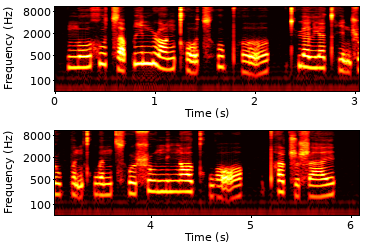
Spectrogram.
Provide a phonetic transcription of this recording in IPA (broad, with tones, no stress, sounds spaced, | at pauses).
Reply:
n̪ o˧˥ ʊ̯ x u˥˩ t͡s ä̰˨˩ p i˥ n ɻ ɑ˧˥ ŋ kʰ o̰˨˩ ʊ̯ t͡sʰ u˥˩ pʰ ɤ̰˨˩˦ | t̪ʰ ɥ ɛ˥˧ l j ɛ˥˩ t̪ʰ ḭ˨˩ n ʂ u˧˥ p ə̰˨˩ n kʰ w ə˧˥ n t͡sʰ u˧˥ ʂ u˥ n̪ i˥ ŋ ɑ˥ ʊ̯ kʰ w ɔ̰˨˩˦ | pʰ ä˥˩ ʈ͡ʂ ɻ̩˩ ʂ a˧˥ ɪ̯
